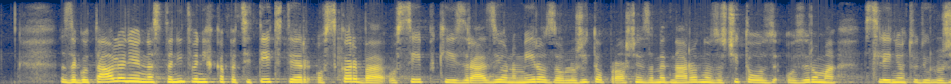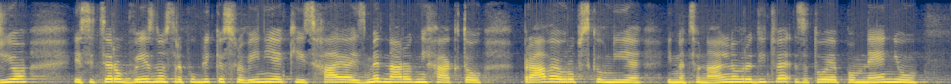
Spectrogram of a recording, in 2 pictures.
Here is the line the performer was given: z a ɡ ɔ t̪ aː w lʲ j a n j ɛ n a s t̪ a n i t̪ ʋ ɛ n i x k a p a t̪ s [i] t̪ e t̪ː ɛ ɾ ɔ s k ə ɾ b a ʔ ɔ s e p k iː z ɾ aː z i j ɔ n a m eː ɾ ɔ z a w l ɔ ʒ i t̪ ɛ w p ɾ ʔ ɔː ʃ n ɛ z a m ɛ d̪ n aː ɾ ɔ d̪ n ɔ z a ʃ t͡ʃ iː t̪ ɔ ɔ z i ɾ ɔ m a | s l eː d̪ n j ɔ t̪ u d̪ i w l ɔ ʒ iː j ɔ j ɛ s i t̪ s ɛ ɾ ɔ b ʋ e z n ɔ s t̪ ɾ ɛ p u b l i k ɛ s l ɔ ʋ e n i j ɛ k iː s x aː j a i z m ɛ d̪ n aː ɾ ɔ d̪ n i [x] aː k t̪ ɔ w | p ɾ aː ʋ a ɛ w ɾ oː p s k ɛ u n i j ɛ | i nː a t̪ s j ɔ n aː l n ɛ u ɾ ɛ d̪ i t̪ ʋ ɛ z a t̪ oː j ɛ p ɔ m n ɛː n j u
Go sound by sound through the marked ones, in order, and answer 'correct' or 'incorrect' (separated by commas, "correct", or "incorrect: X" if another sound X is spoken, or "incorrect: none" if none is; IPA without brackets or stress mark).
correct, correct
